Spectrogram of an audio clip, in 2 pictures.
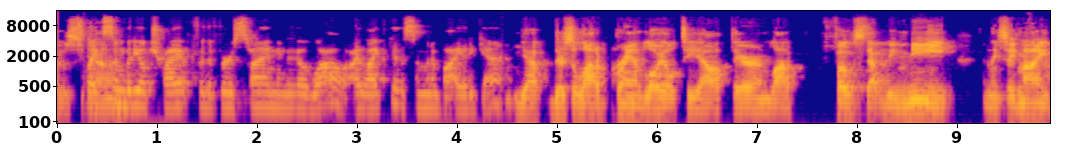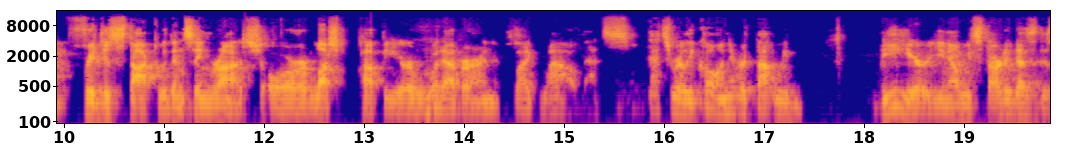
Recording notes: jumped on Zoom to talk with us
